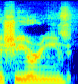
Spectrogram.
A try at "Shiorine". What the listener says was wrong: It's a little off. The inflection is a little different. You need to lower.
